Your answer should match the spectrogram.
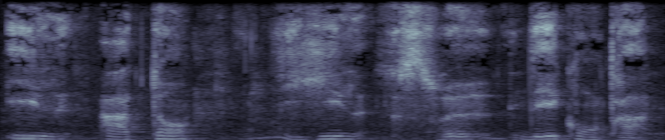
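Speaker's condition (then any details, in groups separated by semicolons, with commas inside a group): Stroke with aphasia; unconscious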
